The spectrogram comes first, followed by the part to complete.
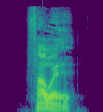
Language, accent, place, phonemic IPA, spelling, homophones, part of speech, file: German, Germany, Berlin, /faʊ̯l/, Foul, faul, noun, De-Foul.ogg
- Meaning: foul (breach of the rules of a game, especially one involving inappropriate contact with an opposing player in order to gain an advantage)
